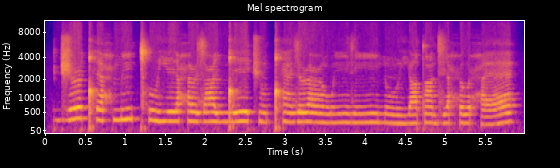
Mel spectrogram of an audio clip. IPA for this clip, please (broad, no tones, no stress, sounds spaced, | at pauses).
d͡ʒ ə˞ ǃʰ ɛ ħ m ĩ ǀʰ u j ɪː ħ ə˞ z ʕ i ŋ͡ǃ ɪː t͡ʃ ũ ǃʰ æ̃ z ə˞ ʕ ũ w ĩː z ĩː n ũː j ə˞ tˤ ĩ d͡z i ħ u ħ æ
